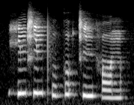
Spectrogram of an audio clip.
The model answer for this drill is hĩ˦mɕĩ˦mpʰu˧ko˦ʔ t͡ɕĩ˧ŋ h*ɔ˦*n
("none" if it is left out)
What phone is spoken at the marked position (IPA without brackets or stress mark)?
ɔ˧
